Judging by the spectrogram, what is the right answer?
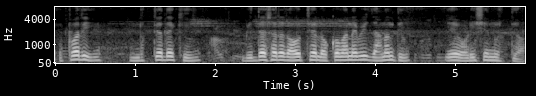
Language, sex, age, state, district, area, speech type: Odia, male, 18-30, Odisha, Kendrapara, urban, spontaneous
